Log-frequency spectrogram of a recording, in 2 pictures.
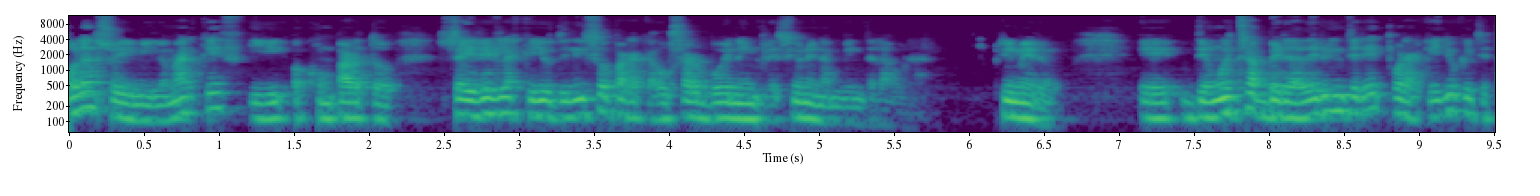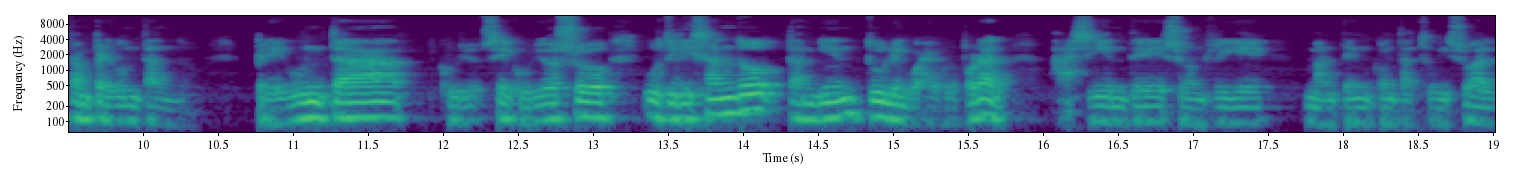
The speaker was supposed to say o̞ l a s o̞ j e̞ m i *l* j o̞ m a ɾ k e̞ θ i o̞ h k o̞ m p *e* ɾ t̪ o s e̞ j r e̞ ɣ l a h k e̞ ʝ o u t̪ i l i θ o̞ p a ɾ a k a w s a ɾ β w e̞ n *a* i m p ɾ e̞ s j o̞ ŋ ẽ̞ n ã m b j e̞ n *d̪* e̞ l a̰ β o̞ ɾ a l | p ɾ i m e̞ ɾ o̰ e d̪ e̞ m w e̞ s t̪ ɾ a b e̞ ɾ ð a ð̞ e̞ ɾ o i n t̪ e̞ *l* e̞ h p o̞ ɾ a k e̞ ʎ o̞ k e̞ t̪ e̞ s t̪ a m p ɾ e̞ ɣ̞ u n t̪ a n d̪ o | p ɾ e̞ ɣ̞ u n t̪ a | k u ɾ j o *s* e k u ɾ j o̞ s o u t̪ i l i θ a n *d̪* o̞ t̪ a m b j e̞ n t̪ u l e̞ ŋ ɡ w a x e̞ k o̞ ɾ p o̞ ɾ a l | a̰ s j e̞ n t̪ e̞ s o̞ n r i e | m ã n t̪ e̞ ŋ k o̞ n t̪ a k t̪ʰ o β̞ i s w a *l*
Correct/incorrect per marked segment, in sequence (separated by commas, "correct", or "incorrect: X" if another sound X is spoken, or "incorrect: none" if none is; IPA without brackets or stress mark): correct, incorrect: a, correct, incorrect: t̪, incorrect: ɾ, correct, correct, correct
